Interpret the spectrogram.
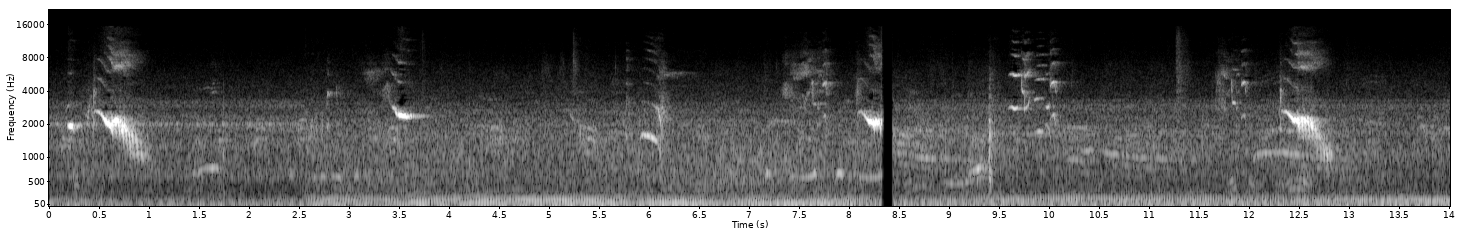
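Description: Aviary birds calling: loud squawks that fall in pitch, four of them a few seconds apart, with softer chirps between.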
